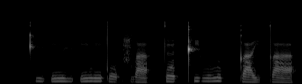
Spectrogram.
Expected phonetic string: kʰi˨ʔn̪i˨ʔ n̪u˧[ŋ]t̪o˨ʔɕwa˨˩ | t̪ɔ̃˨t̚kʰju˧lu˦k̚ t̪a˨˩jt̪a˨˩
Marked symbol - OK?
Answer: yes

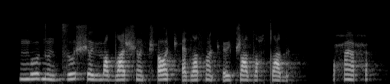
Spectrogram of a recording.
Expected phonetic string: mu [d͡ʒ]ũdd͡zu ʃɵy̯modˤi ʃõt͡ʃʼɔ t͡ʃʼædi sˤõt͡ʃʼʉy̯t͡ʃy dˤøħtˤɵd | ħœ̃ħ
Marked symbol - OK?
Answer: no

